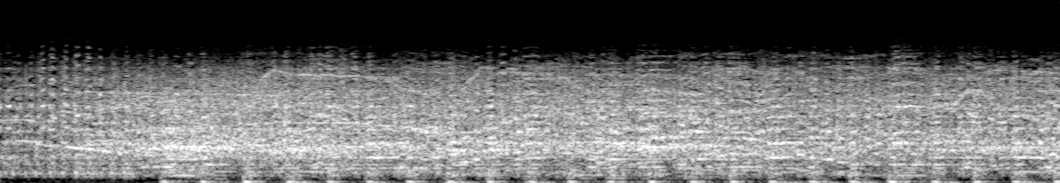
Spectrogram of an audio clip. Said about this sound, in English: Listen to that crowd cheer Fred Allen as he leads his parade to the old Town Hall. Fred's leading the band to the billiard cue, and America's Eight Balls, the mighty Allenard players, are rolling along behind.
